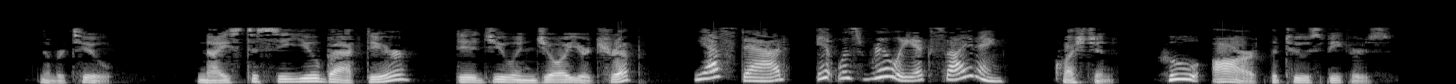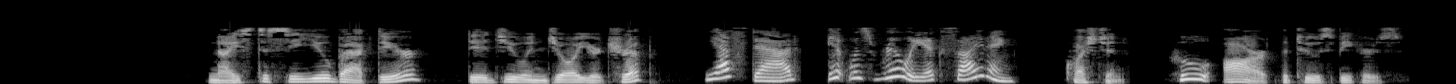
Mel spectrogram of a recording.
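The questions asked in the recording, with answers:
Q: Who are the two speakers?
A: A father and his child.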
